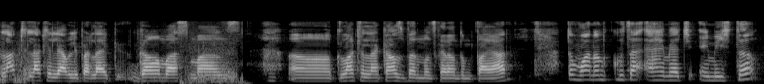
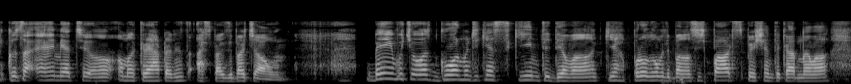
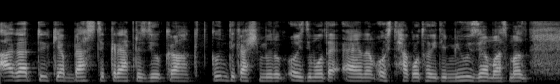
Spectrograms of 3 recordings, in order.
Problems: none marked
